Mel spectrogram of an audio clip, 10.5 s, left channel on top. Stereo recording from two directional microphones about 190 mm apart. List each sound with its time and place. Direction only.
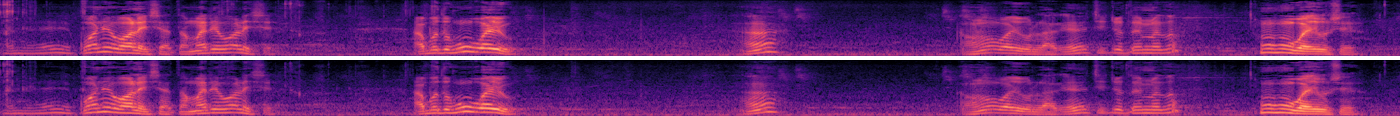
0.0 s speech: 5° right (ahead or behind)
3.1 s speech: 10° right (ahead or behind)
5.5 s speech: centre (ahead or behind)
7.2 s speech: 15° right (ahead or behind)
